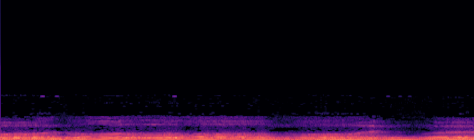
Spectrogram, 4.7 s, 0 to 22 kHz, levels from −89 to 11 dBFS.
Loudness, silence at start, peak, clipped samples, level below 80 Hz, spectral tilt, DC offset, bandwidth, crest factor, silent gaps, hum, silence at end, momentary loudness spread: -22 LUFS; 0 s; -6 dBFS; under 0.1%; -40 dBFS; -11.5 dB/octave; under 0.1%; 3.8 kHz; 14 dB; none; none; 0 s; 5 LU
